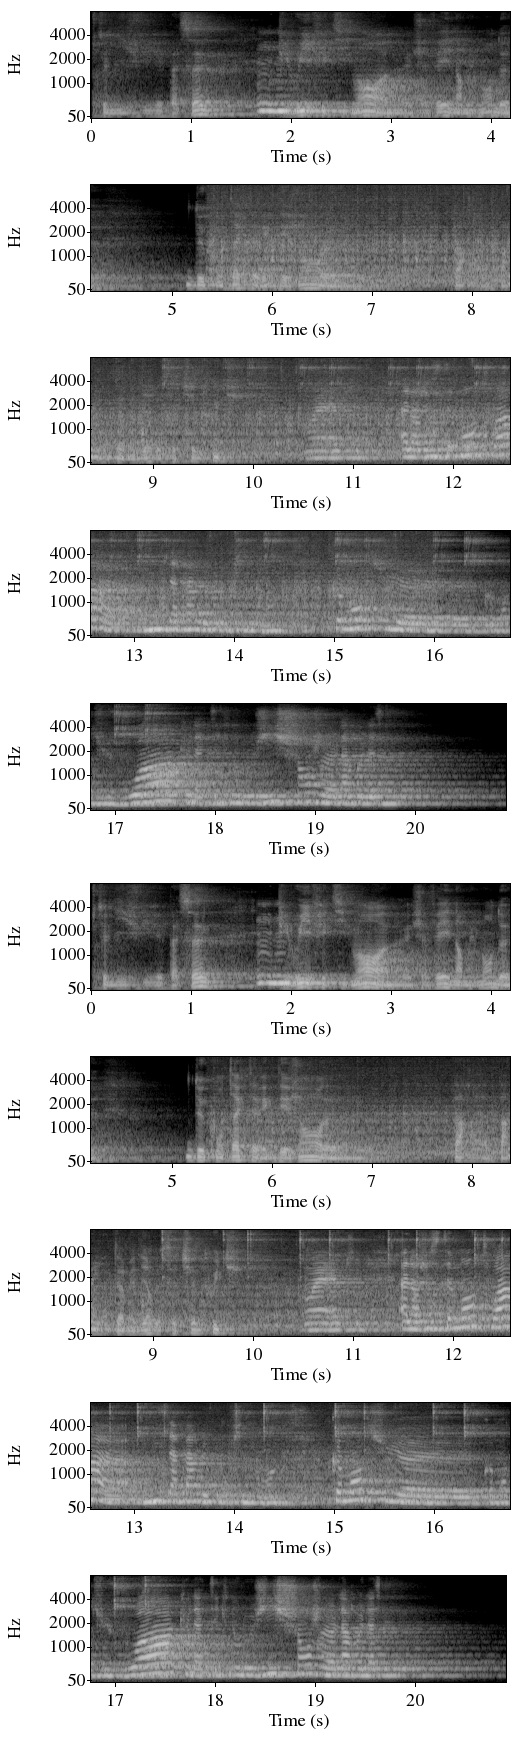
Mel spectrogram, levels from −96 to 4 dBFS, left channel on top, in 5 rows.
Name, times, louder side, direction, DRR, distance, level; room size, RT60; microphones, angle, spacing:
voice 1, 0.0-4.6 5.1-7.1 7.8-9.9, right 3 dB, 40° right, 4 dB, 0.4 m, -32 dB
voice 2, 1.6-2.0 8.3-8.5 10.5-19.6, right 1 dB, 60° right, 2 dB, 1.5 m, -27 dB
sound 1, 5.3-16.0, left 2 dB, 30° left, 0.7 m, -39 dB
sound 2, 7.8-7.9 8.8-9.4 9.7-10.2 10.5-11.0 11.3-11.9 12.2-13.6 14.0-14.6 15.0-15.6 16.0-16.6 17.0-17.6, right 5 dB, 75° right, 2.4 m, -44 dB
15.5 x 10.5 x 7.1 m, 2.9 s
head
